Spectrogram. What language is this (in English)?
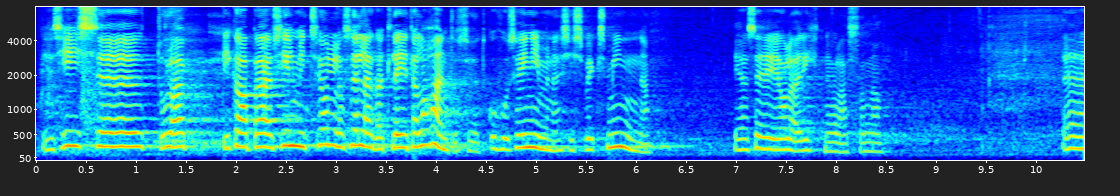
Estonian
